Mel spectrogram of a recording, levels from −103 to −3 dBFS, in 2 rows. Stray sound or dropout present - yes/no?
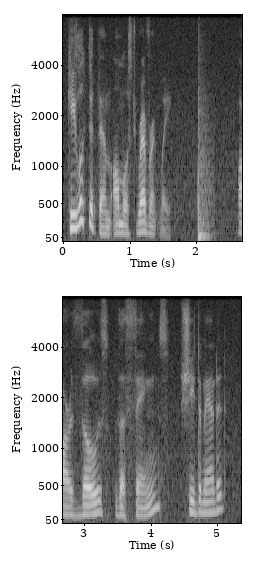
yes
